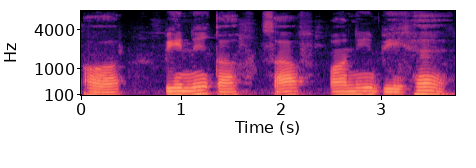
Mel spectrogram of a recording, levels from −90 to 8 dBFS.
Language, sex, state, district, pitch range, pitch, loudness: Hindi, male, Rajasthan, Jaipur, 105-115 Hz, 110 Hz, -18 LUFS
